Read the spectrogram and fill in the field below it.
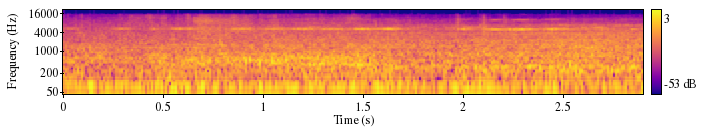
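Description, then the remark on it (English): Steady rumble of a passenger train rolling along the rails towards Munich, heard from inside, with a deep continuous drone and a thin high whine running through it; no voices. “At the right side window, riding towards Munich, you can just about make out the Alps further south.”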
